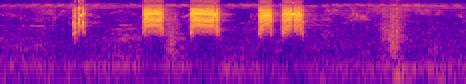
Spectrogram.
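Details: One rasping call phrase from a black francolin: a short note, two longer harsh bursts, then a quick double note, ending in a faint rough tail.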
